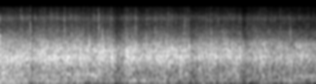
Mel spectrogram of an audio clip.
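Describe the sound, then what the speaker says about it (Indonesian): A church congregation at a sermon in Indonesia breaks into steady, full applause, a dense wash of many hands clapping throughout with no break. "sekarang tepuk tangan dulu."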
